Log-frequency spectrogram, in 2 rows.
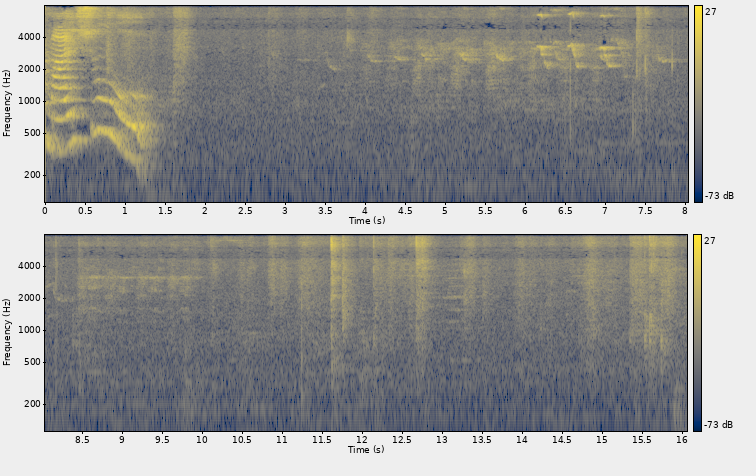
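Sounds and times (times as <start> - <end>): small bird chirping: 3.2 - 10.4.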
